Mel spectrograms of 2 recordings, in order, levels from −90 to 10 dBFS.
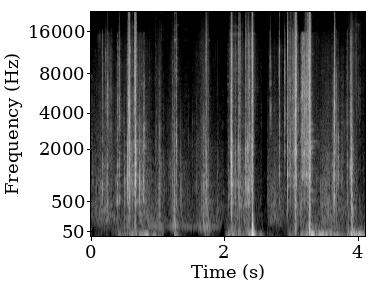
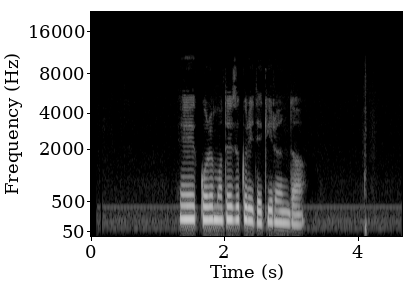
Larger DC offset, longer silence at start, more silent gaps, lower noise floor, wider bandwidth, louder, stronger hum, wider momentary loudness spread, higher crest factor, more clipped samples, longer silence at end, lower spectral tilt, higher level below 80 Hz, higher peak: neither; second, 0.25 s vs 1.35 s; neither; second, -36 dBFS vs -59 dBFS; first, over 20 kHz vs 5.6 kHz; first, -16 LUFS vs -21 LUFS; neither; first, 21 LU vs 10 LU; about the same, 20 dB vs 16 dB; first, 0.4% vs under 0.1%; second, 0.05 s vs 1.5 s; second, 0 dB/octave vs -10.5 dB/octave; first, -34 dBFS vs -64 dBFS; first, 0 dBFS vs -8 dBFS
